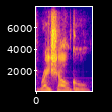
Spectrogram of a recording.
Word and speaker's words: Ra's al Ghul: I asked Denny O'Neill when I met him what the correct pronunciation was, and he said it's Ra's al Ghul.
